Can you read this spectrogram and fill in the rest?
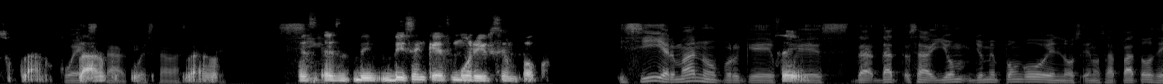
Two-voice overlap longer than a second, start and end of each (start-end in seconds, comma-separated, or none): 0.6-2.2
